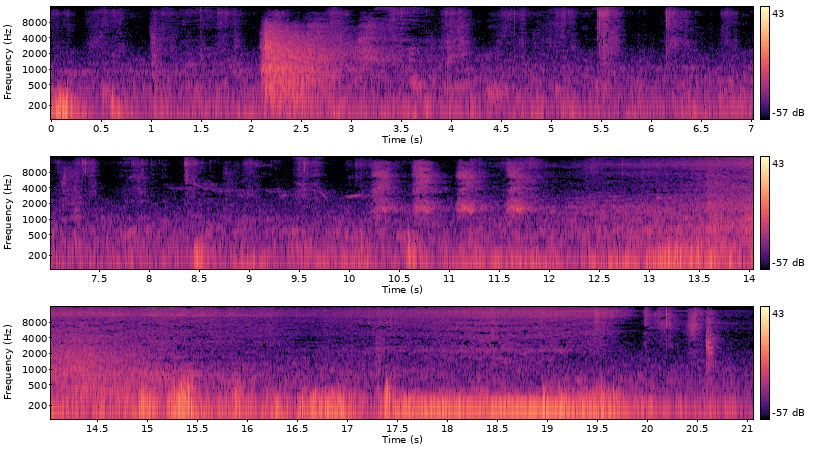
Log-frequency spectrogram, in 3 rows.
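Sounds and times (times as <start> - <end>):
faint street ambience: 0.0 - 21.0
bird calling: 9.5 - 11.9.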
